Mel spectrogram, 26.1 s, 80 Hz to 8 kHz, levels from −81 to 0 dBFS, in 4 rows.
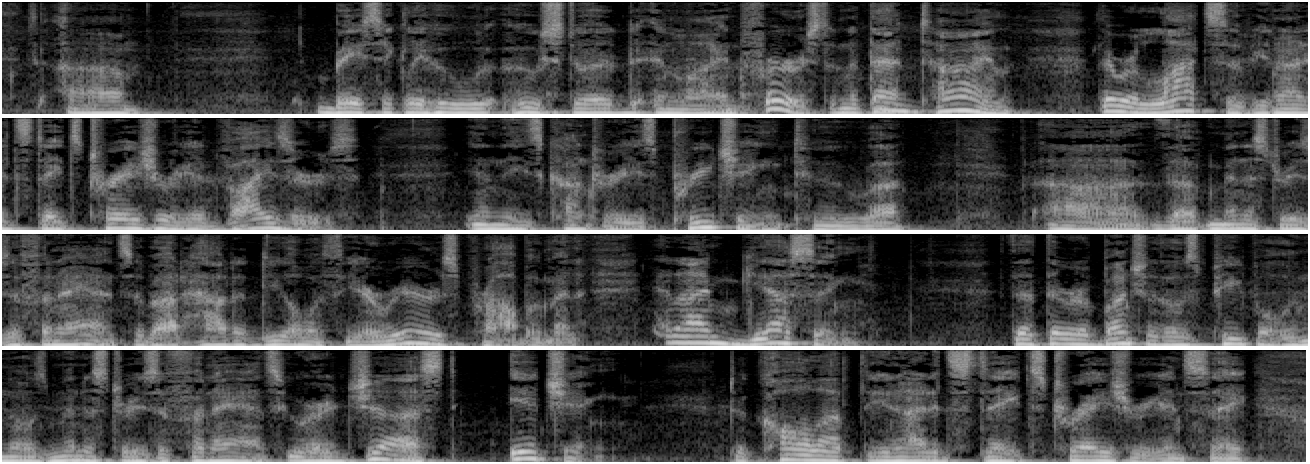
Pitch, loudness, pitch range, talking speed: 110 Hz, -23 LUFS, 100-120 Hz, 160 wpm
